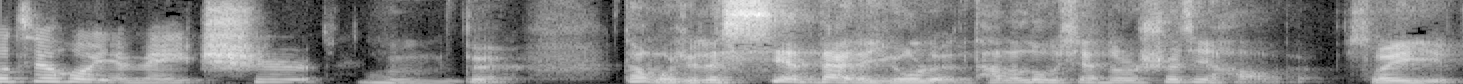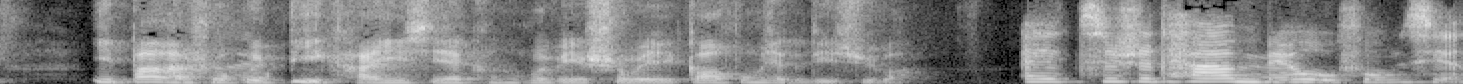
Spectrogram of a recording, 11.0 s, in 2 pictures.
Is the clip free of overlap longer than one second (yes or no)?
yes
